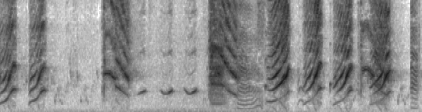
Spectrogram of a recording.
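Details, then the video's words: Pair of pet talking parrots giving rapid chattering calls: sharp clicks and short rising-falling whistles, then a run of three even whistled notes and harsh squawky bursts, all repeated quickly with brief gaps. "Best Jodi Of Talking Parrot"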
